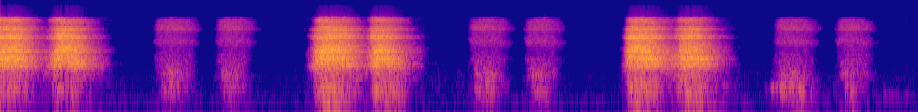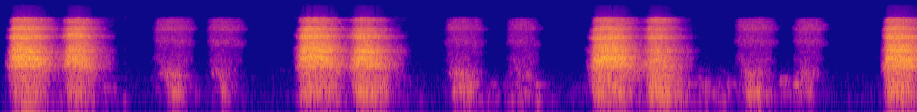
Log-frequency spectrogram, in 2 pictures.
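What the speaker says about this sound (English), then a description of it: "breathing in through the nose twice, out through the mouth twice, using the belly like a pump" Patterned breathing in a seated yoga session, with two quick sniffs in through the nose followed by two puffs out through the mouth, repeated in close, steady cycles.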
